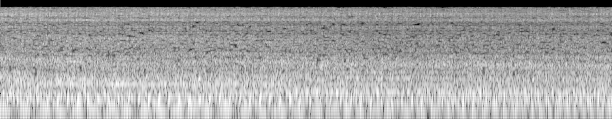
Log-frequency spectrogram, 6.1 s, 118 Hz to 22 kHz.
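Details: Restored Suzuki Mehran with a WagonR K6A 660cc engine and 3-speed automatic, vibration test with a glass of water on it; even, steady low hum at idle, no knocks, misses or shake, smooth healthy idle.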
